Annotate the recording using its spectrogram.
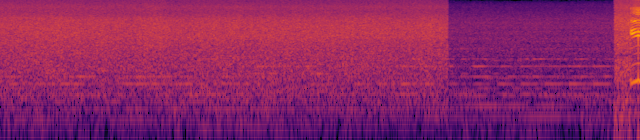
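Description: Steady rushing of a waterfall over soft background music. The water noise cuts off abruptly about five and a half seconds in, leaving only the music.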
